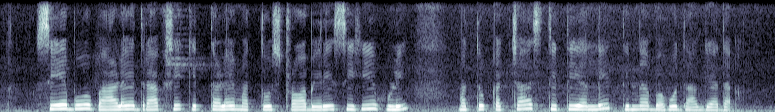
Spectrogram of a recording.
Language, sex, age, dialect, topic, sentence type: Kannada, female, 25-30, Central, agriculture, statement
